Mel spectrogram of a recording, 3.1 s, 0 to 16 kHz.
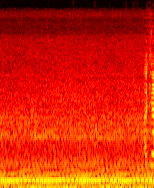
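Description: A 900-horsepower Shelby GT350 with a built transmission roars at high revs in a loud, steady drone, its tires breaking loose under hard power. A brief rising whine comes in near the end.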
